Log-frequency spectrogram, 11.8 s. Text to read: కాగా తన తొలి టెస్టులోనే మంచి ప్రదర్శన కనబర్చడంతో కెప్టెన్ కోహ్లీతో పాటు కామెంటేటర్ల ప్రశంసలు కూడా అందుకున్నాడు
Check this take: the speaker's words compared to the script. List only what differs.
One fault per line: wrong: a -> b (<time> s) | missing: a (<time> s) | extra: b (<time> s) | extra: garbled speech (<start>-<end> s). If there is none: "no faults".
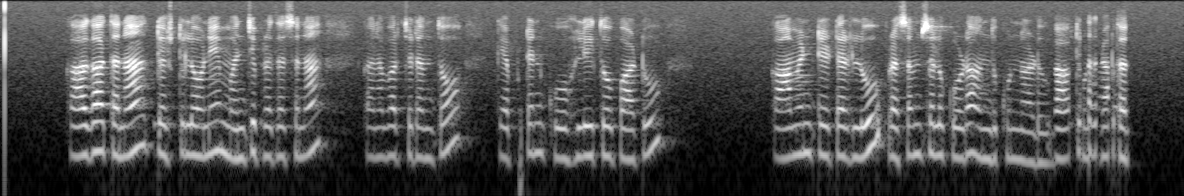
missing: తొలి (1.3 s)
extra: garbled speech (10.5-11.3 s)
